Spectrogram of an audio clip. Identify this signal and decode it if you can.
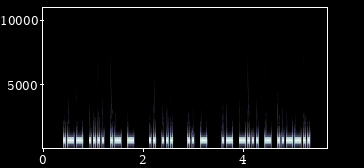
Morse code, heard as a keyed tone, about 28 wpm, 700 Hz. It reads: WHAT IS IT ABT?
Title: Sentences from Top 100 Words and Abbreviations 28wpm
